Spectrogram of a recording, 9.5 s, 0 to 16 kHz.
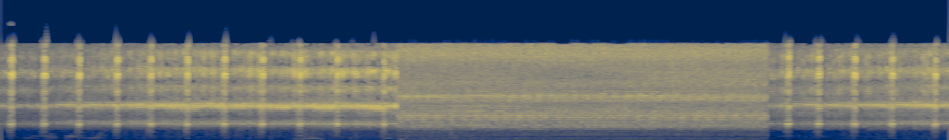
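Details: Cicadas singing in the forest of Jinlong Mountain, Nantou, Taiwan, on a hot, humid summer afternoon in May 2016. Loud, high buzzing pulses repeat rapidly, then merge into a continuous shrill drone for several seconds before the pulsing returns.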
